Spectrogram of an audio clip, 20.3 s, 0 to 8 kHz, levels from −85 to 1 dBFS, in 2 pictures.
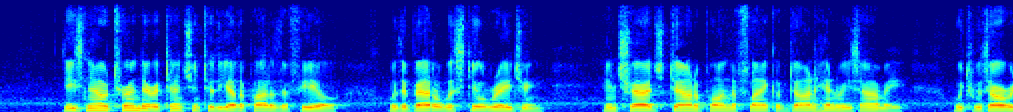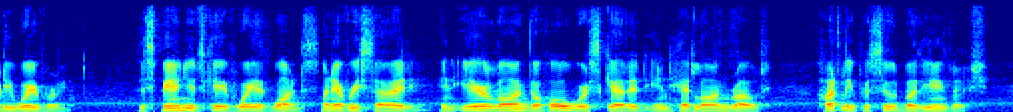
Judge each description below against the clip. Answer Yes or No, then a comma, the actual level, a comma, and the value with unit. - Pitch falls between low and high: No, low, 130 Hz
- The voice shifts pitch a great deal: No, average, 2.7 semitones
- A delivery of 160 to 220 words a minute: Yes, average, 165 wpm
